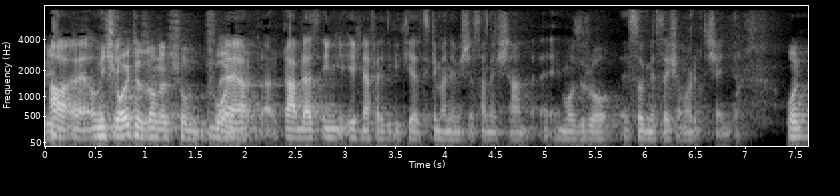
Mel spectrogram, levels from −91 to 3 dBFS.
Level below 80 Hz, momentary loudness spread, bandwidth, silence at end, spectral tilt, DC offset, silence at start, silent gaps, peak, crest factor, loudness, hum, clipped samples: -60 dBFS; 16 LU; 7.6 kHz; 0 s; -5 dB/octave; under 0.1%; 0 s; none; -2 dBFS; 20 dB; -23 LUFS; none; under 0.1%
